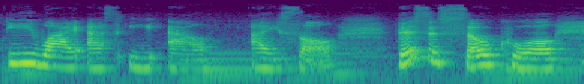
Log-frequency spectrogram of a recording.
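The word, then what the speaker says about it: Eysel: Last E option here, guys, is the name Isel, spelled E-Y-S-E-L, Isel.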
